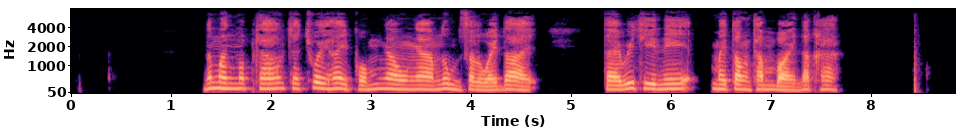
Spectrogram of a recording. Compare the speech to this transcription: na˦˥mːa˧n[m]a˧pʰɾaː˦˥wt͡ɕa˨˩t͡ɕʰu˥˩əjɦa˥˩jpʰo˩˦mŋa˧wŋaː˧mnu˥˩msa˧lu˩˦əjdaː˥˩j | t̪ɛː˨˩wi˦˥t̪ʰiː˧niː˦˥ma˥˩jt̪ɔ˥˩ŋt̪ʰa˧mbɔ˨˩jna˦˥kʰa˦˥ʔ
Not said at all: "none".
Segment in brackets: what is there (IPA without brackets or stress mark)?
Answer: m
